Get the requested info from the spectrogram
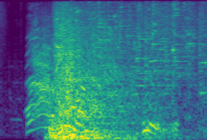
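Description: A shop's glass window shattering together with china breaking, bursting in suddenly about a third of a second in and trailing off in clattering debris.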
